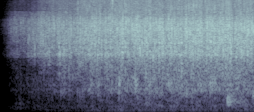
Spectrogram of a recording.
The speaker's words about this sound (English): Slice a couple of room temperature russets into shoestrings. Coat with olive oil and season to taste. When the oven is fully preheated, pull the pan carefully from the oven and add the potatoes. And sizzle.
